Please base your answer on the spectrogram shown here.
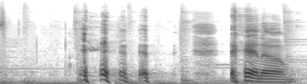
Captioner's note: laughs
